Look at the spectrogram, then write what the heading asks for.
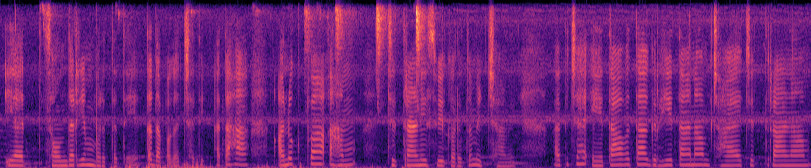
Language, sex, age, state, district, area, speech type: Sanskrit, female, 18-30, Karnataka, Davanagere, urban, spontaneous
